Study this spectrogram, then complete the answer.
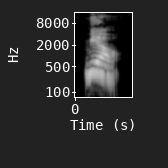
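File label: "miao", fourth tone, pinyin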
